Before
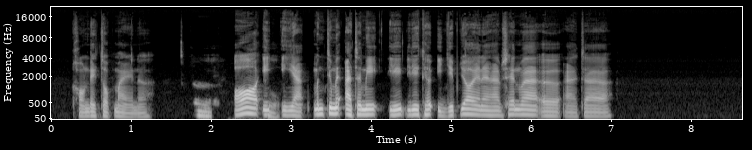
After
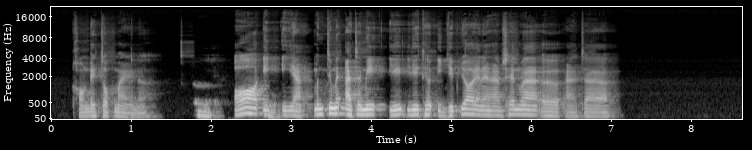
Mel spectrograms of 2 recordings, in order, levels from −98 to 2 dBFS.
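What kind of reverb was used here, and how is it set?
gated-style reverb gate 170 ms flat, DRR 11.5 dB; trim +1 dB

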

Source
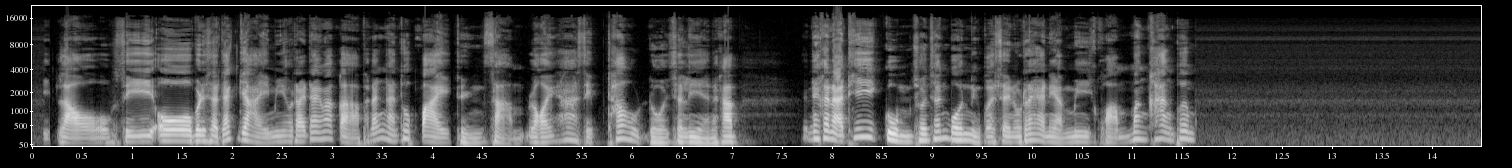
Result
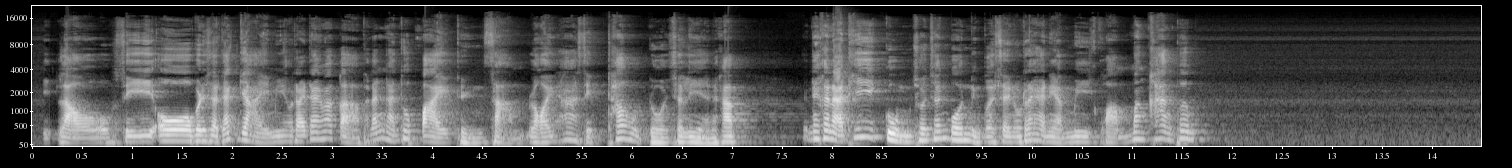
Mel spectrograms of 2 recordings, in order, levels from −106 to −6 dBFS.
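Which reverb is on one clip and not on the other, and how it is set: two-slope reverb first 0.58 s, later 4.2 s, from -27 dB, DRR 10 dB; trim +3.5 dB

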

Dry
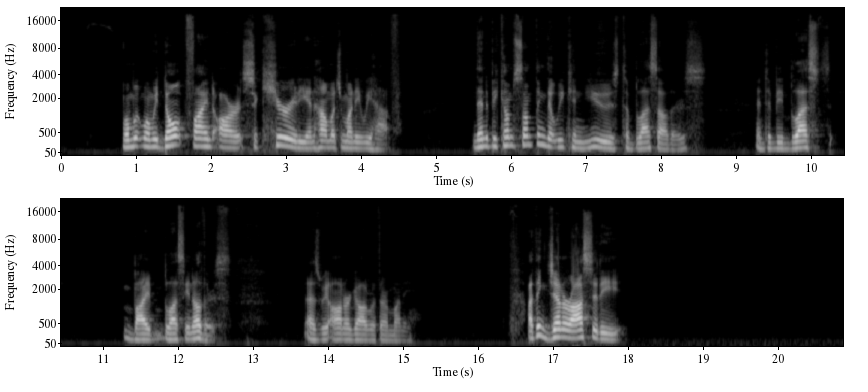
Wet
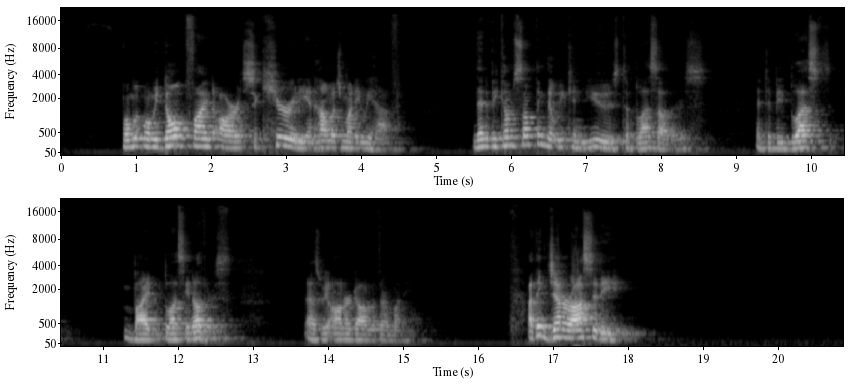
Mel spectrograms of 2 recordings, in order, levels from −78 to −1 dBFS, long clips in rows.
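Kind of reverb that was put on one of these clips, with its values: simulated room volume 170 m³, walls mixed, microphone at 0.46 m; trim -2.5 dB

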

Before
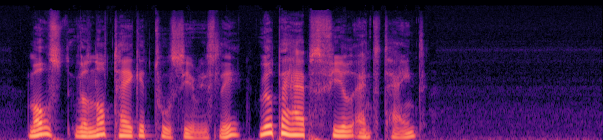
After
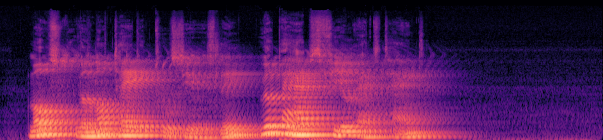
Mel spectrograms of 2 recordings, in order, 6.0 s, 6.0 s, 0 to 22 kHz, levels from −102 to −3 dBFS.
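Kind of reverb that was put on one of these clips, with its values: spring tank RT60 1.1 s, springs 51 ms, chirp 65 ms, DRR -4 dB; trim -2.5 dB

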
